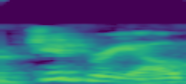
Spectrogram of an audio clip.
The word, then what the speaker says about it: Jibreel: guided by the angel Gabriel or jibreel would be another pronunciation of the name but that Gabriel has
